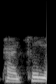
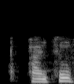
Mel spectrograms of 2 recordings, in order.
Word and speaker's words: pantoum: And Pantoum is spelled like tomb, P-A-N-T-O-M-E, even though the Pantoum is spelled T-O-U-M-E.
